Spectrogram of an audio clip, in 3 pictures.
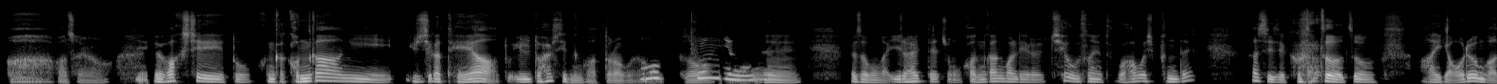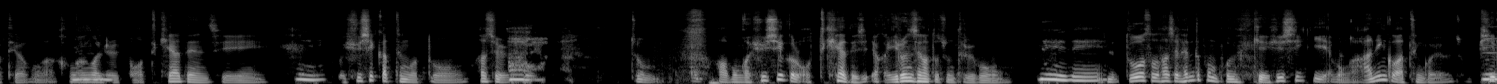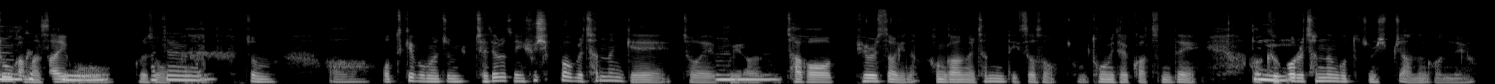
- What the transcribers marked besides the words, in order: static; other background noise; distorted speech; laughing while speaking: "그것도"; laughing while speaking: "보는"
- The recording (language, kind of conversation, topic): Korean, advice, 장시간 작업할 때 에너지를 꾸준히 유지하려면 어떻게 해야 하나요?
